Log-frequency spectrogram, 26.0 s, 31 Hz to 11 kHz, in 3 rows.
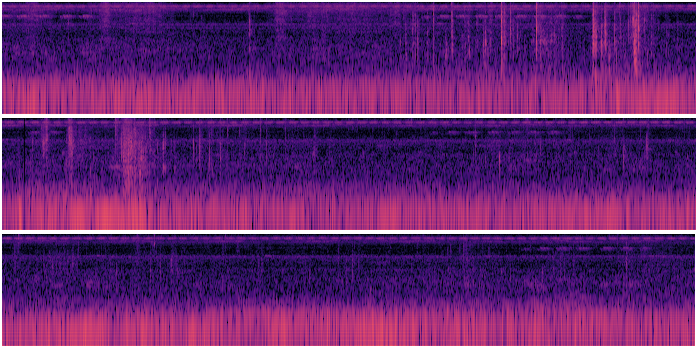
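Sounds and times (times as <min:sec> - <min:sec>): rustle: 0:00.0 - 0:08.2
crickets trilling: 0:00.0 - 0:26.0.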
